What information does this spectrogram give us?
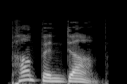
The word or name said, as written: pump and dump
